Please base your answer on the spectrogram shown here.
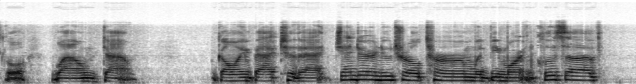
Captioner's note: click of trackpad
